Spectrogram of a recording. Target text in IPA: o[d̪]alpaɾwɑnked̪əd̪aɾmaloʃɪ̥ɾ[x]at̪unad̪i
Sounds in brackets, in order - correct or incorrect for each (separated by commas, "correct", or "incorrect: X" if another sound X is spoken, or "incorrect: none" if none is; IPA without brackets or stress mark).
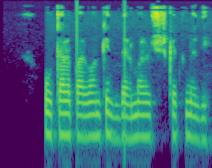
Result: incorrect: t̪, incorrect: k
